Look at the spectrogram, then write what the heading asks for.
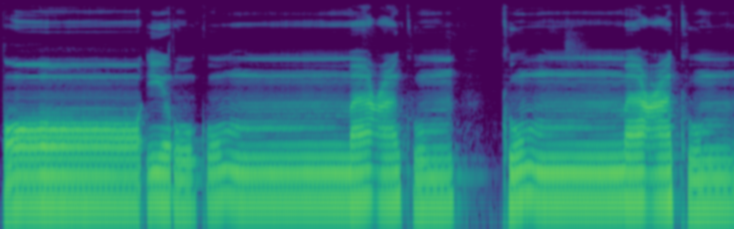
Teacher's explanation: Ini disebut dengan idgham mimi. Ya, saat ada mim mati bertemu dengan mim, ini disebut idgham mimi. Dibaca dengan gunnah yang panjang.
